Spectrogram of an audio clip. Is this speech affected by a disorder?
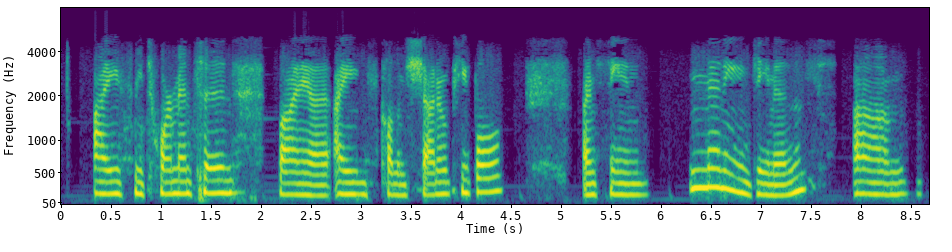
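Yes: bilateral cleft lip and palate; congenital, surgeries from three days old until age 16.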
